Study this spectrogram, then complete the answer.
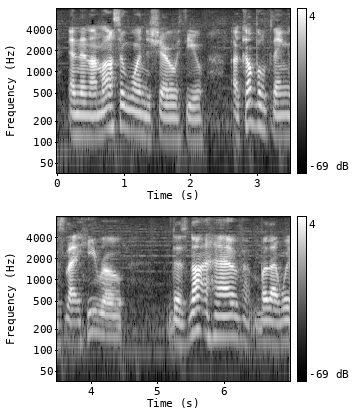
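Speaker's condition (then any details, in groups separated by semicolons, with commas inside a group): Cerebral palsy; spastic diplegia, surgery resetting both ankles and knees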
